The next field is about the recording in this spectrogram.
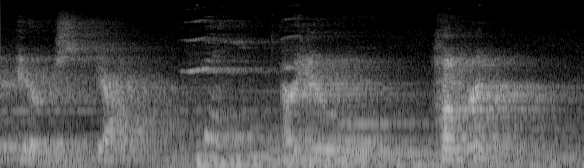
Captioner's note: whining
